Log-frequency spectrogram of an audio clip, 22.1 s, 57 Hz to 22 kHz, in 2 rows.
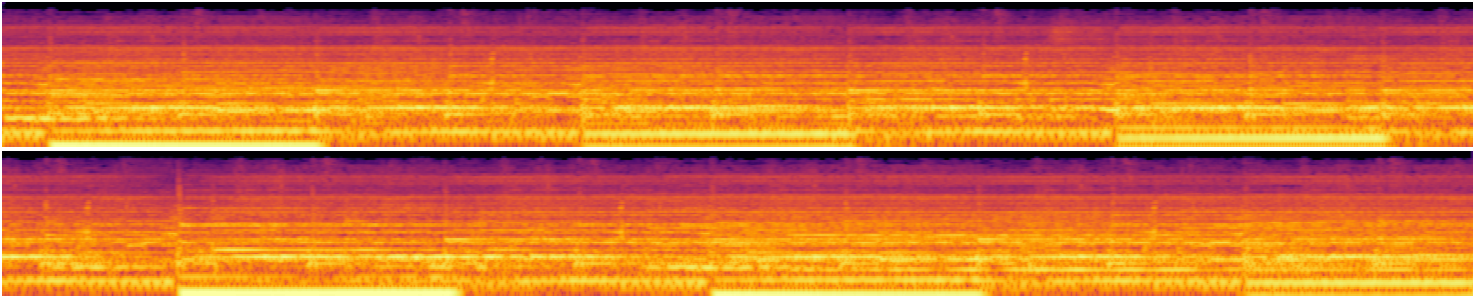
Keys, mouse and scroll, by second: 0.0 click, 0.0 typing, 2.2 typing, 2.4-4.3 drag.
